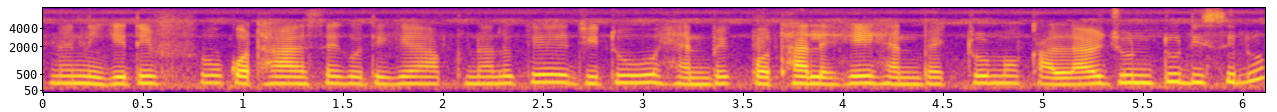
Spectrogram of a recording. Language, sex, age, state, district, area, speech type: Assamese, female, 18-30, Assam, Sonitpur, rural, spontaneous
